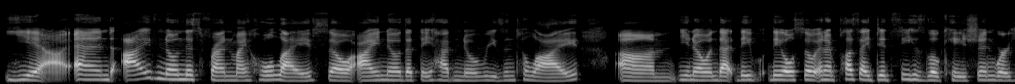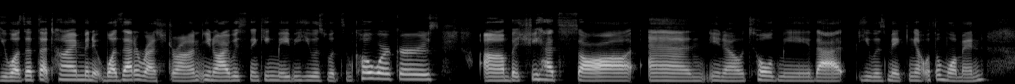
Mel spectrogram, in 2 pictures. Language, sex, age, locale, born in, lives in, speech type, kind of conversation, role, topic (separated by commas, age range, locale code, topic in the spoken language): English, female, 25-29, en-US, United States, United States, conversation, advice, user, How can I start healing after a long-term relationship ended?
